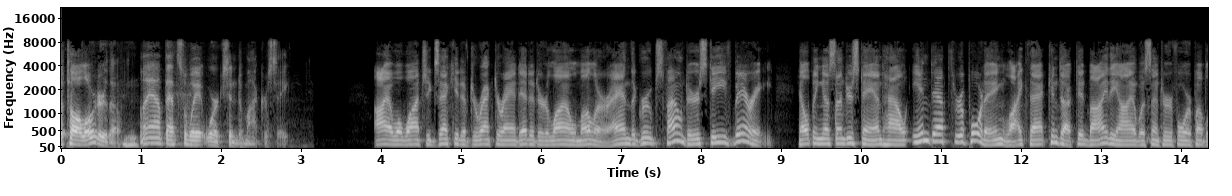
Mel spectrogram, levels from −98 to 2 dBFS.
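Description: Speech carried over a WebRTC call path, band-limited to roughly 8 kHz in a way that fits Opus at around 24 kbps, with two kinds of packet-loss damage. A short concealed packet loss follows "tall order" at 0.67 to 0.71 s. About 20 ms of audio never arrived, and the decoder bridged it by extending the preceding sound before blending back, leaving a brief smear in place of the real signal. Lost packets rebuilt from error correction occur at 0.69–0.71 s, 2.57–2.67 s, 4.35–4.37 s, 6.57–6.59 s just before "and the group's founder", 9.67–9.81 s, 12.55–12.61 s and 13.41–13.43 s. Each spans 20 to 80 ms of rebuilt audio. There are no gaps because the following packet carried a low-bitrate copy, but those stretches sound rougher and noisier than the surrounding speech.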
